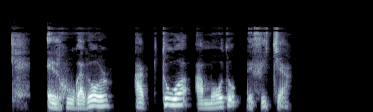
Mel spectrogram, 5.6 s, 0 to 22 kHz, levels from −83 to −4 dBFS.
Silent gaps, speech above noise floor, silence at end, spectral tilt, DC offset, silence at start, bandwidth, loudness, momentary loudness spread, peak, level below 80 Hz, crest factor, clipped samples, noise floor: 0.47-0.69 s, 1.71-2.01 s, 2.24-2.31 s, 2.37-2.43 s, 2.89-2.93 s, 3.62-3.69 s; over 74 dB; 1.25 s; -5 dB/octave; under 0.1%; 0.15 s; 9.4 kHz; -17 LUFS; 16 LU; 0 dBFS; -58 dBFS; 18 dB; under 0.1%; under -90 dBFS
